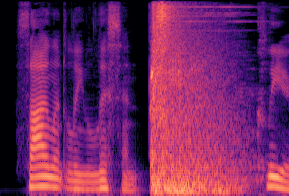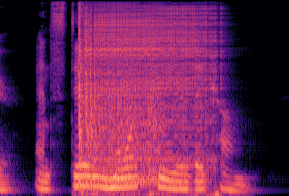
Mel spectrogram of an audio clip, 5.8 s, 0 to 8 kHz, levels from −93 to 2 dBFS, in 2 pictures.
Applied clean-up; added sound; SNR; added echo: classical method log-MMSE.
